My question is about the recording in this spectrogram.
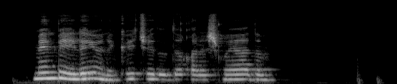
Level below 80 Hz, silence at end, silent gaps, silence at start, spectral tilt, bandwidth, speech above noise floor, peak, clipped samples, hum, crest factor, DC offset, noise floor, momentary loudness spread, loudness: -64 dBFS; 1.25 s; none; 0.35 s; -4 dB/octave; 11.5 kHz; 52 dB; -10 dBFS; under 0.1%; none; 16 dB; under 0.1%; -76 dBFS; 11 LU; -25 LUFS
